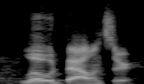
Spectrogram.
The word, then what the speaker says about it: load balancer: common with adjectives right load balancer load balancer right you're saying it's a specific type of balancer and so you want to emphasize the word load a little more load balancer load balancer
